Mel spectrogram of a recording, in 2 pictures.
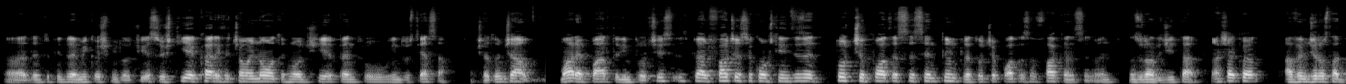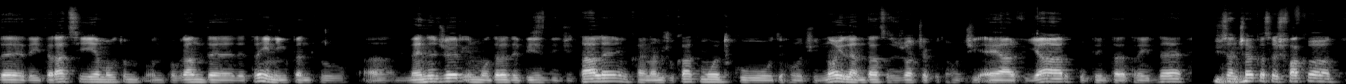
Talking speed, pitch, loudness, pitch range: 205 wpm, 115 Hz, -19 LUFS, 105-140 Hz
